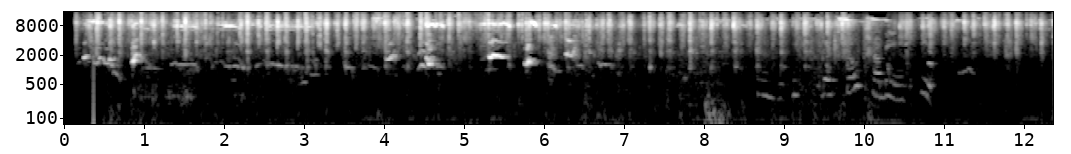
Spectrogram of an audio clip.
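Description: Alaskan Malamute puppies whimper and yelp in high, wavering squeals with a hissing background.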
